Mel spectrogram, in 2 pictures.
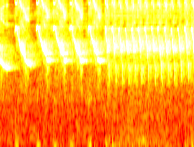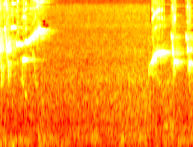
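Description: A canary sings a fast, bright run of repeated high trills and rolling chirps, pauses briefly, then starts another quick phrase.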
